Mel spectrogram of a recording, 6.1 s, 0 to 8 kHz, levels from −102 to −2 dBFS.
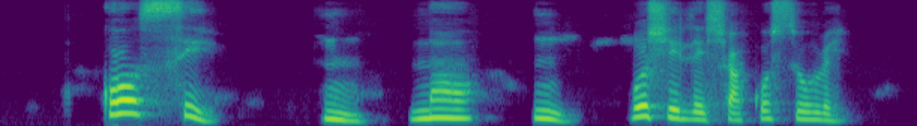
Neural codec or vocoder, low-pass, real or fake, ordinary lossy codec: codec, 16 kHz, 0.8 kbps, ZipCodec; none; fake; none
